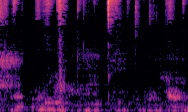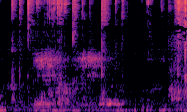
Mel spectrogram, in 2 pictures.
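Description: Faint crinkling and clicking of paper being folded and creased by hand into vein lines on a paper leaf, in short irregular crackles.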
